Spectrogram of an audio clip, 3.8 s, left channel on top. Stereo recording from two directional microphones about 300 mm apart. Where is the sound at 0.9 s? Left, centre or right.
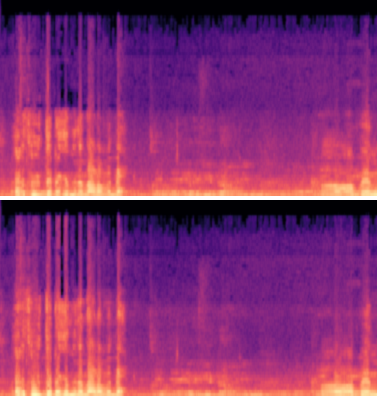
Centre.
